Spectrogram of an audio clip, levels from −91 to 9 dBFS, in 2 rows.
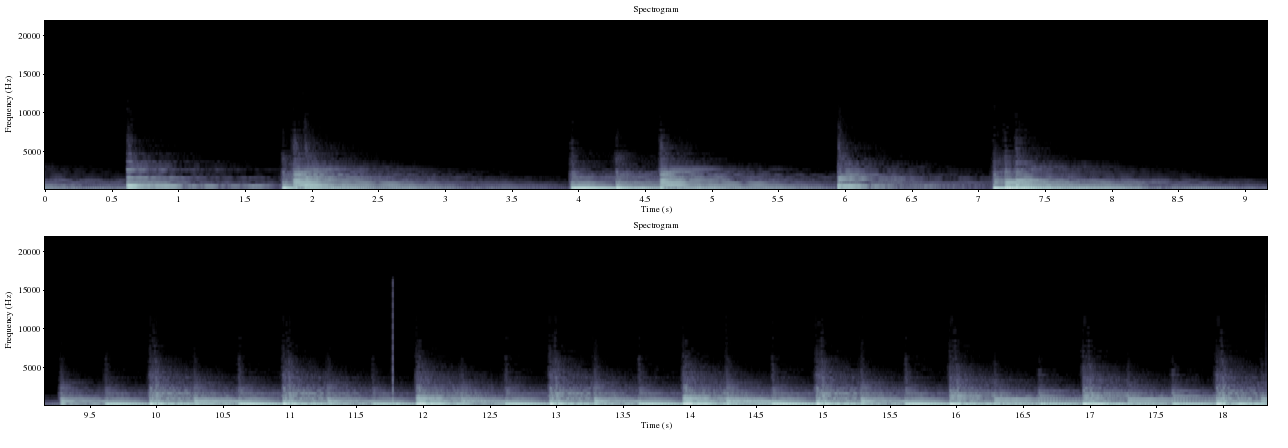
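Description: At 11.78 s the audio has a block of digital silence. For about 0.73 ms the signal drops straight to silence and returns with no fade. The gap is too short to hear as a hole. It is heard as a tick or dip.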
